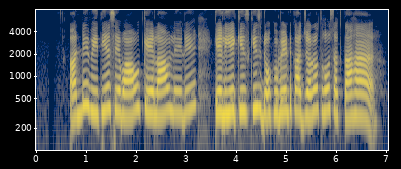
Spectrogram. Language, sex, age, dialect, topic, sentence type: Magahi, female, 25-30, Southern, banking, question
